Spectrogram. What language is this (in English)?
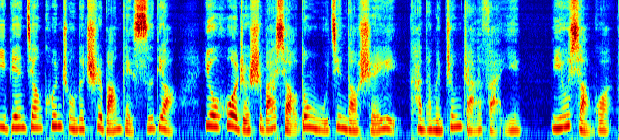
Chinese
